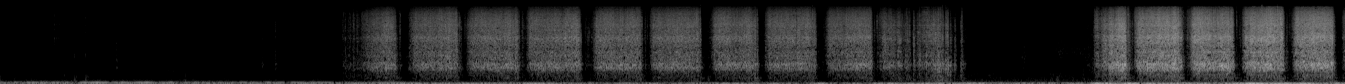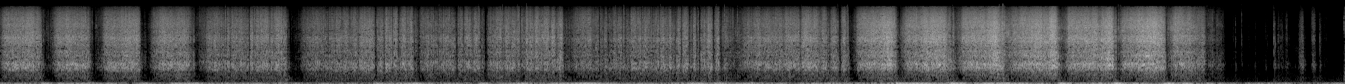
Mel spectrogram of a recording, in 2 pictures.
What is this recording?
Foam polymer packaging creaks. Record chain: Neumann u87i -> Universal Audio LA-610 mkII -> Universal Audio Apollo 8p
studio-recording, polymer, crunch, creaking, foam, creak, scratch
